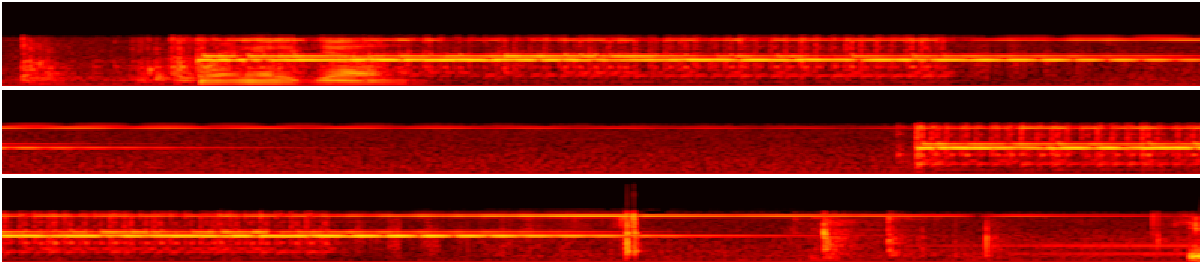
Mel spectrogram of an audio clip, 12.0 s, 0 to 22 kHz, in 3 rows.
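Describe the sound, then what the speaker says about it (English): A Western Electric 500 desk telephone bell rings loud and close in two long bursts, separated by a quiet pause, with a metallic clatter as each ring starts. "Ring it again."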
